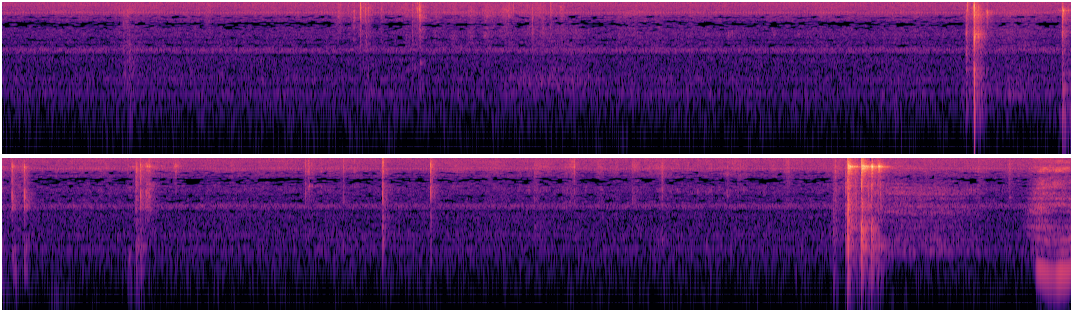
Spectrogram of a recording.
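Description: Scattered light clicks and taps of small craft tools and a plastic syringe being handled and set down on a tabletop, over faint room tone; the sharpest single click comes about halfway through, and a quick cluster of louder taps comes near the end.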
